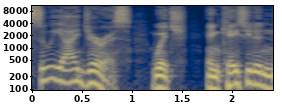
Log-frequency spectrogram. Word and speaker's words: sui juris: It's not sujurus, it's sui juris, which in case you didn't know, is Latin for crayon cruncher.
